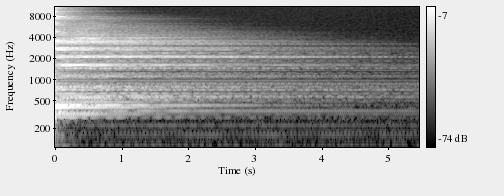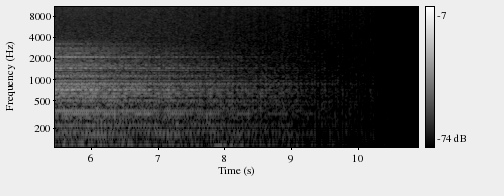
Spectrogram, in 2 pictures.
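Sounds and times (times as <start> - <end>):
ride cymbal: 0.0 - 3.5.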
